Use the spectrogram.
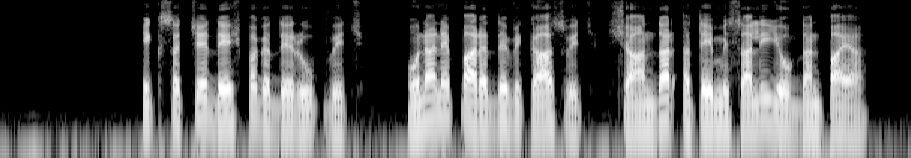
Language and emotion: Punjabi, neutral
